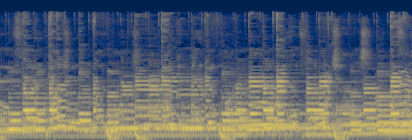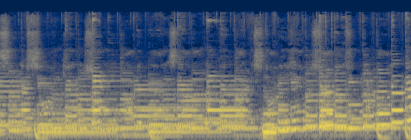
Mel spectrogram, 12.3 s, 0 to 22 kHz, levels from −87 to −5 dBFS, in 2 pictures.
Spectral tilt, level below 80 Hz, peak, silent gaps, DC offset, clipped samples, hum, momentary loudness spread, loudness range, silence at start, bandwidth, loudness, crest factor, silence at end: -6.5 dB/octave; -40 dBFS; -2 dBFS; none; under 0.1%; under 0.1%; none; 5 LU; 3 LU; 0 s; 17 kHz; -19 LUFS; 16 dB; 0 s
